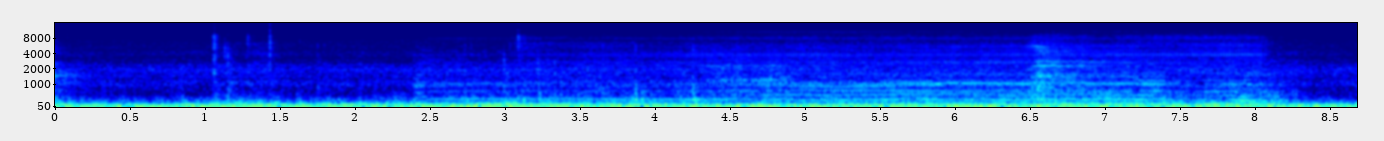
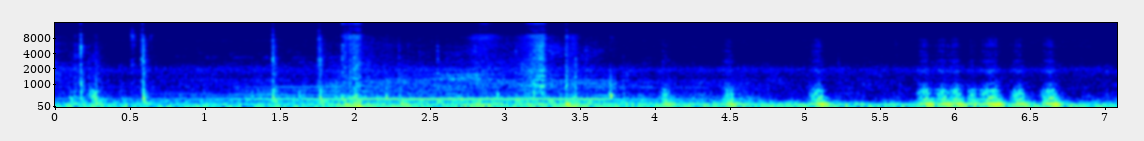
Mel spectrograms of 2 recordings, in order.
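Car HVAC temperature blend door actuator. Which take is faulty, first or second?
second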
